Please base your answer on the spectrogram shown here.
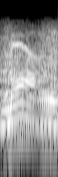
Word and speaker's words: Marie: Mademoiselle, your name in France, we say it Marie. The English way, I think, is so much sweeter. They say Mary.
